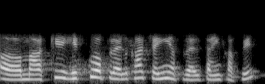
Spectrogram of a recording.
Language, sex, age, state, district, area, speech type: Sindhi, female, 30-45, Uttar Pradesh, Lucknow, urban, conversation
